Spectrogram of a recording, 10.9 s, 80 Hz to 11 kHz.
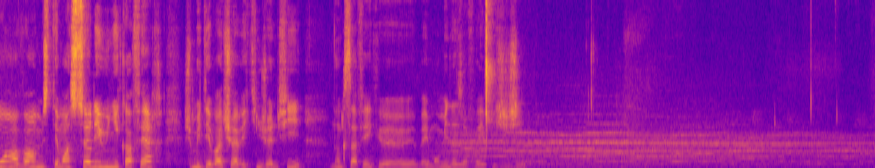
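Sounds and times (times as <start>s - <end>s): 
speech: 0.0s - 6.8s
faint street background: 0.0s - 10.9s
emergency vehicle siren wailing: 5.5s - 10.9s.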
